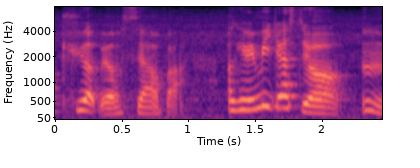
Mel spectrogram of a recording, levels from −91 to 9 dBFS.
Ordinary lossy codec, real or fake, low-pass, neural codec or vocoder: none; real; none; none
